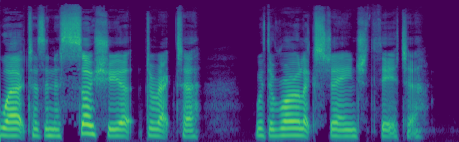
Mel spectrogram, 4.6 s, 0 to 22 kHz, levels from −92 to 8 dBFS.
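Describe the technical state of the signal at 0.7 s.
At 0.7 s the speech signal is intact, with no audible technical fault at that moment.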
